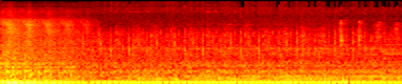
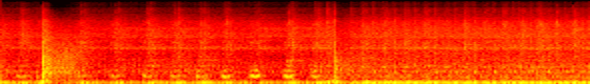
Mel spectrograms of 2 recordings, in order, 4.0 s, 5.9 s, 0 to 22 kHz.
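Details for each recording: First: 50-year-old petrol engine of a 1975 Bedford truck after the choke was set properly: low, even, smooth engine roar with steady rhythm and no knocks or misses; runs healthy. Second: 50-year-old petrol engine in a 1975 Bedford truck, first started during restoration, running on heavy choke: an uneven, lumpy beat with pops and surging that smooths as the ignition timing, which was well off, is corrected.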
